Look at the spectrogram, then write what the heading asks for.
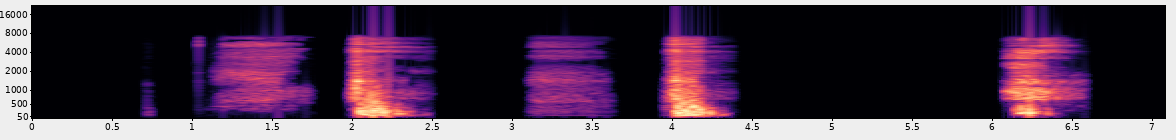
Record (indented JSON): {
  "exhalation_length": "7.1 s",
  "exhalation_amplitude": 27658,
  "exhalation_signal_mean_std_ratio": 0.29,
  "survey_phase": "beta (2021-08-13 to 2022-03-07)",
  "age": "18-44",
  "gender": "Female",
  "wearing_mask": "No",
  "symptom_cough_any": true,
  "symptom_loss_of_taste": true,
  "symptom_onset": "12 days",
  "smoker_status": "Never smoked",
  "respiratory_condition_asthma": false,
  "respiratory_condition_other": false,
  "recruitment_source": "REACT",
  "submission_delay": "1 day",
  "covid_test_result": "Negative",
  "covid_test_method": "RT-qPCR"
}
